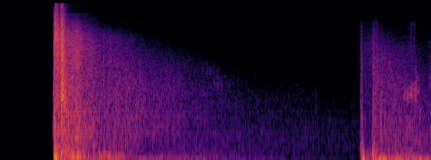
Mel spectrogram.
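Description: Two booming artillery shots in the World War II game Post Scriptum, each a loud sudden blast with a long rumbling decay, spaced about three seconds apart.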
